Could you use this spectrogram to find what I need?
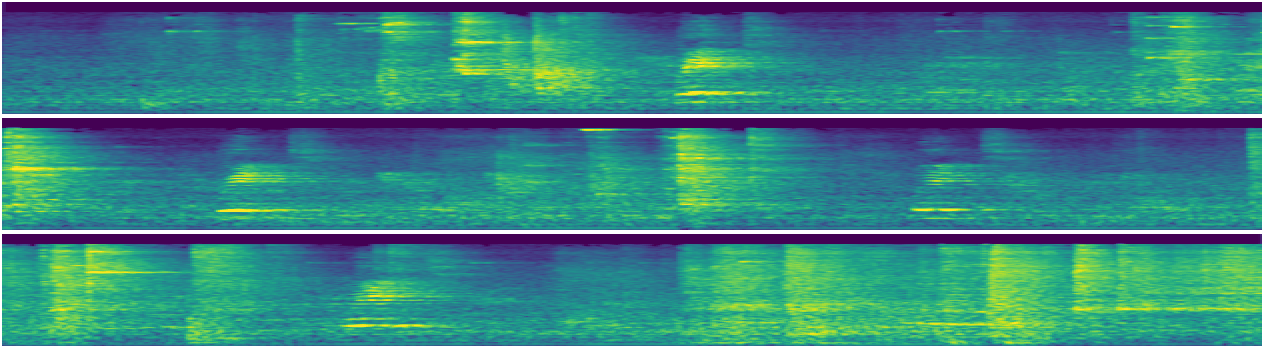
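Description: Wire crate doors rattle and clank as they swing open.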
